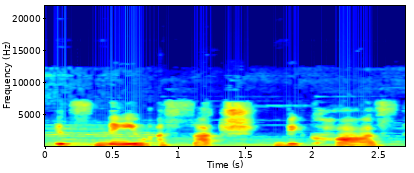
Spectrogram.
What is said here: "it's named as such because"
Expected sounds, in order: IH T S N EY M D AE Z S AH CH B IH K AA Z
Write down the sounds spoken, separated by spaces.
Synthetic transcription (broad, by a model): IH T S N EY M AE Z S AH CH B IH K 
